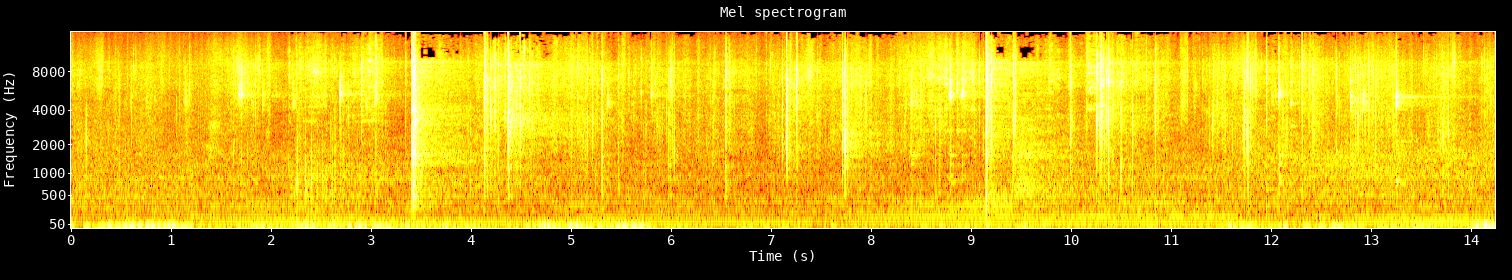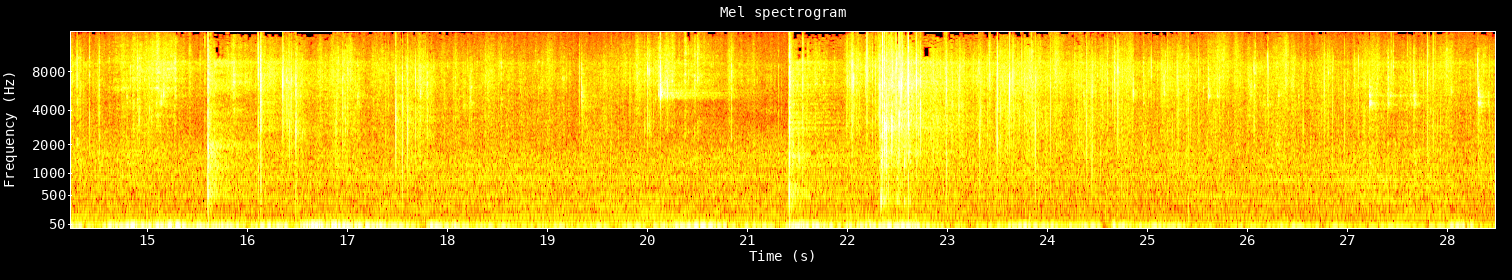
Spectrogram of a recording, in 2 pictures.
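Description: Hands crumble soft chalk, which cracks and crunches.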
